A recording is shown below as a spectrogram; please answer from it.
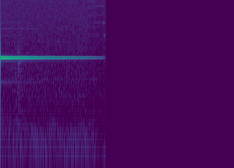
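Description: The dying tail of a single bell-like ding: one high ringing tone fades away within the first second, followed by dead digital silence. It is a transition chime that marks the switch to the slow-reading repetition of the phrase.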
